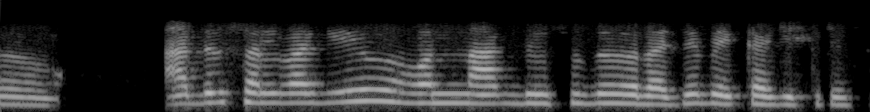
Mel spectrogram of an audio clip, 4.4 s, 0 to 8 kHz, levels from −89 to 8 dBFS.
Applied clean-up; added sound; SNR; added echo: none; none; none; none.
